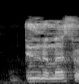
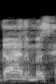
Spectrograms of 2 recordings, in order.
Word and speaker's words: dunamis: It's you've probably heard that the word in the Greek is dunamis or dynamis, however you choose to pronounce it.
